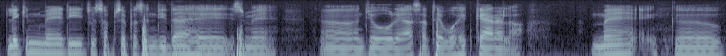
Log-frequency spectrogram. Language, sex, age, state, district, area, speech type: Urdu, male, 18-30, Uttar Pradesh, Ghaziabad, urban, spontaneous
